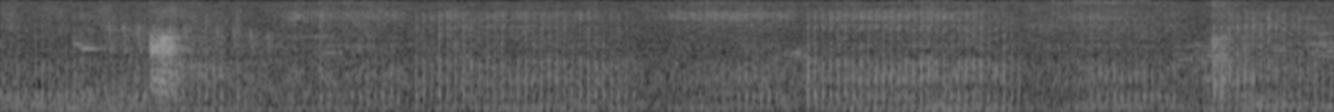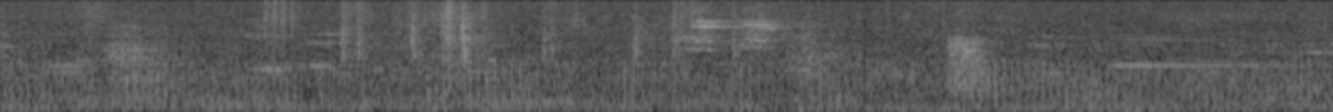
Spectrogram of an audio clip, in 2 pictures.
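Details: Domestic cat purring continuously, a low steady rumble with a fine pulsing texture throughout, broken by faint brief higher clicks and rustles.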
